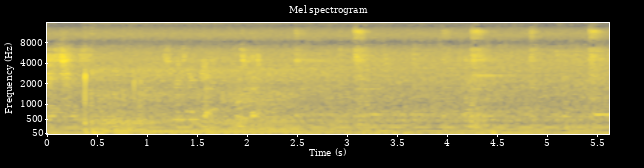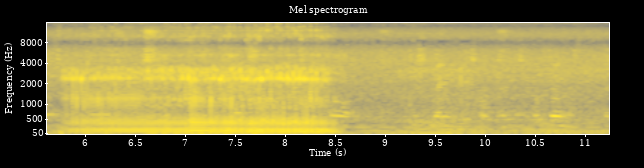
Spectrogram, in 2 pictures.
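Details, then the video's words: Napping Cane Corso gives one drawn-out, heavy snore lasting nearly three seconds, rough and rattling with a buzzy flutter, set against quieter stretches where low voices murmur. "Cane corso snoring while napping."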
